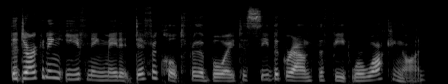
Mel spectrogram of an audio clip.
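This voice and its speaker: A woman with an unremarkable speaking voice talks at medium pitch and a fairly quick pace with lively intonation, in a dry, close sound with no echo. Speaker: poet reading own poem. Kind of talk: poetry reading aloud, spoken-word narrative poem. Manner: playful, tongue-twisting wordplay with alliteration and rhyme, storyteller delivery.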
